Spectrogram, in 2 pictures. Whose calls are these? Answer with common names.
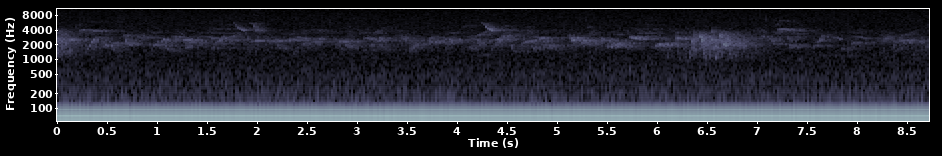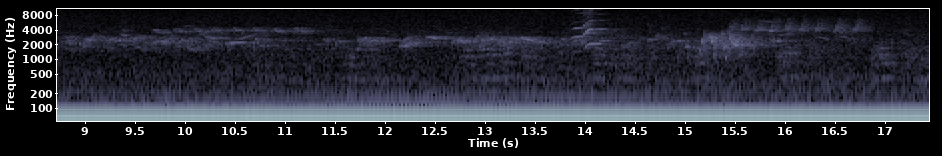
Red-billed Leiothrix, Omao, Hawaii Amakihi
